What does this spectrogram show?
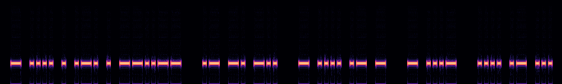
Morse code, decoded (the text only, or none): THERE, AND THAT TV HAS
